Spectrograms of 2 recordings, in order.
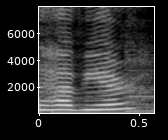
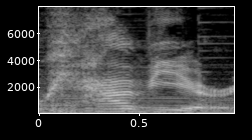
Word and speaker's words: Javier: want to talk to Javier oh Havier it's pronounced like an H I mean yeah I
